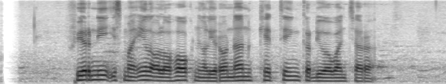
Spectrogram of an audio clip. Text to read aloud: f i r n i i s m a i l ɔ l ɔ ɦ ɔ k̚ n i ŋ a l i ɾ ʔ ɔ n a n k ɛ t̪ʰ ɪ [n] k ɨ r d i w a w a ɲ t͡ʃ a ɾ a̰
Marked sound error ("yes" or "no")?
yes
